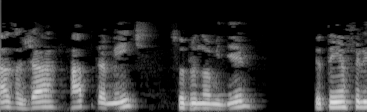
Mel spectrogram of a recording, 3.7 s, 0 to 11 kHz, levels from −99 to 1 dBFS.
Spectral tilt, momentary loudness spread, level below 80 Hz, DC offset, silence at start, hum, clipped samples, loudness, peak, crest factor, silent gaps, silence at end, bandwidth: -12.5 dB/octave; 11 LU; -72 dBFS; under 0.1%; 0 s; none; under 0.1%; -25 LUFS; -8 dBFS; 16 dB; 2.69-3.14 s; 0 s; 5.2 kHz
